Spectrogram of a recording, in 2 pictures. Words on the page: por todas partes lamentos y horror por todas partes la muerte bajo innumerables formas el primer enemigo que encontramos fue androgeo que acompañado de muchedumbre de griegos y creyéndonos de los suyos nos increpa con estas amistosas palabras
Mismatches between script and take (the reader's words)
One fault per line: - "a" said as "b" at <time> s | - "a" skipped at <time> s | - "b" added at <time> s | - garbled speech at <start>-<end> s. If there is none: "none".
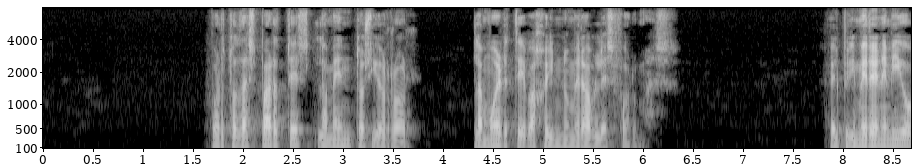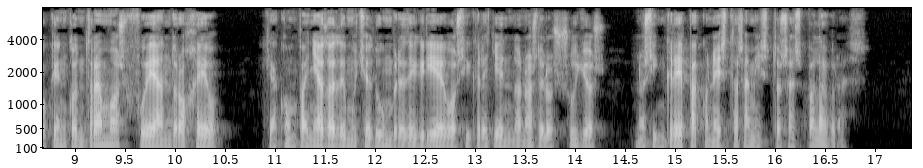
- "por todas partes" skipped at 3.7 s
